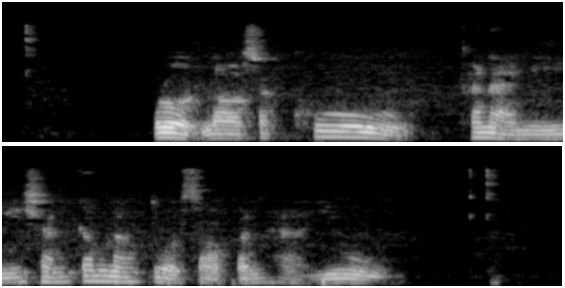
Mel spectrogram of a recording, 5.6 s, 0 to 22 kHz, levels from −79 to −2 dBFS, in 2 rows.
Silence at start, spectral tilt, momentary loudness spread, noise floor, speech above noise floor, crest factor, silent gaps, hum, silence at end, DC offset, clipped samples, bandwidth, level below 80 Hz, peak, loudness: 0.15 s; -6.5 dB/octave; 12 LU; -71 dBFS; 50 dB; 18 dB; none; none; 0.3 s; under 0.1%; under 0.1%; 11.5 kHz; -58 dBFS; -4 dBFS; -22 LUFS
